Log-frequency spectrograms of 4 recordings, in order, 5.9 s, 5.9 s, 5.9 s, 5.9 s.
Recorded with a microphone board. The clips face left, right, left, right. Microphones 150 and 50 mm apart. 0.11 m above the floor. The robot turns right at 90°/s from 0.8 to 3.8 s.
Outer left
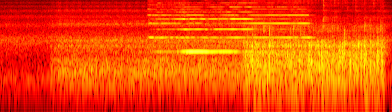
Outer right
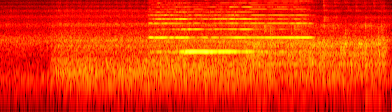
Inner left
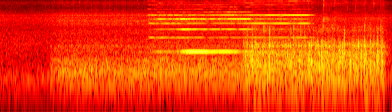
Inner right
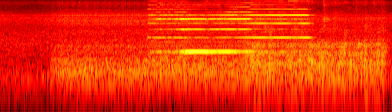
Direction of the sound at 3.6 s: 75° left (ahead or behind).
